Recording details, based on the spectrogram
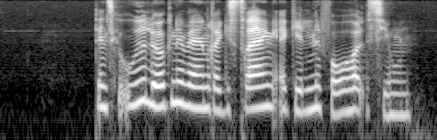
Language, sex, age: Danish, female, 21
